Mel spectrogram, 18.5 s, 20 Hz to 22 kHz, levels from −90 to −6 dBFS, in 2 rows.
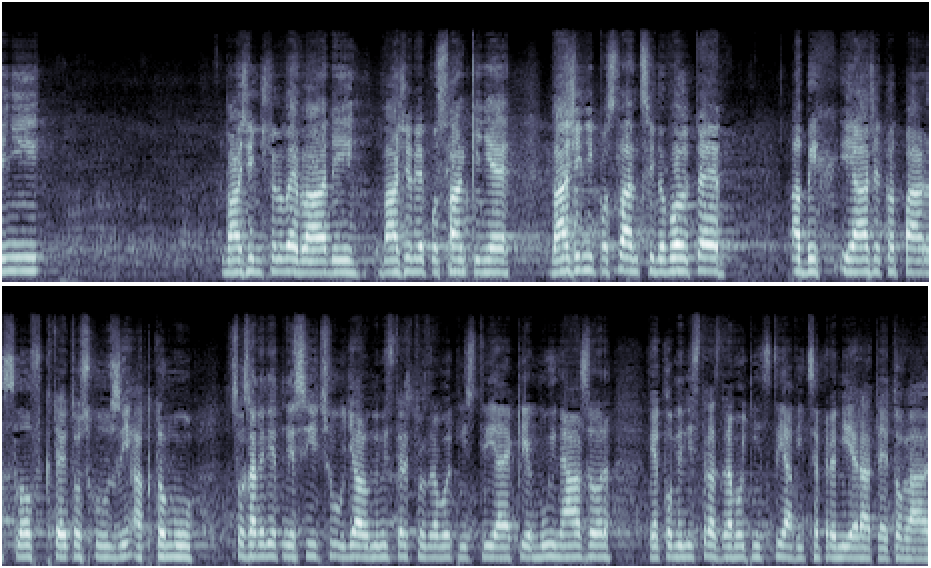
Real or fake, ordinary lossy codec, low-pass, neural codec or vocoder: fake; AAC, 48 kbps; 14.4 kHz; codec, 44.1 kHz, 2.6 kbps, SNAC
